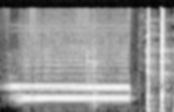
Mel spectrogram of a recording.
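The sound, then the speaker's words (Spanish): A rechargeable portable radio gives one long, steady electronic beep lasting nearly two seconds, loud, signalling that it is switched on. It cuts off abruptly and a voice starts talking. “Aquí tengo mi radio, vea. La de los robles, vea. Haga que pite.”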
